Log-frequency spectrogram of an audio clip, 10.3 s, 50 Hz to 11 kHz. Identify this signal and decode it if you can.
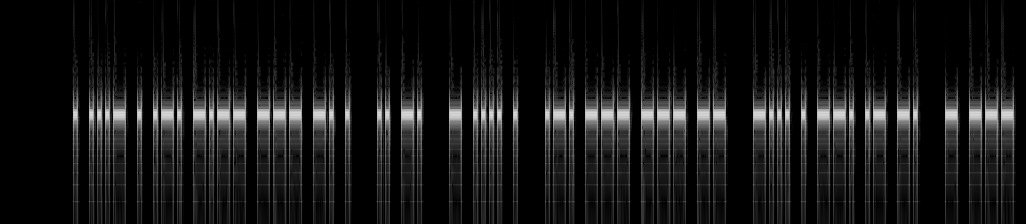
Morse code, heard as a keyed tone, about 30 wpm, 700 Hz. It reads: EVERYONE IN THE ROOM BEGAN TO
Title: Sentences from Top 1000 Words - Review Part 5 - 30wpm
